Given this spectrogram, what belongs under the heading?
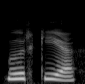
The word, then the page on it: muir gheadh: gaelic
